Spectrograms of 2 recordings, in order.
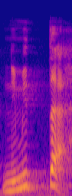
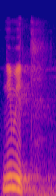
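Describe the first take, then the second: First: The final consonant is said as a doubled sound. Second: The final consonant is said as a single sound. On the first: The speaker calls it right. "शुद्ध है" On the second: The speaker calls it wrong. "अशुद्ध है"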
